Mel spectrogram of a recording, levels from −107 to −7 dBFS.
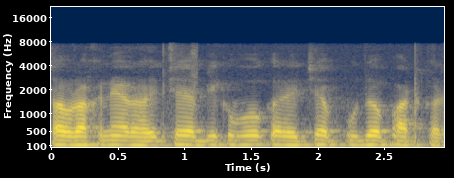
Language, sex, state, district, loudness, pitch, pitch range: Maithili, male, Bihar, Supaul, -18 LUFS, 125 Hz, 120-125 Hz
